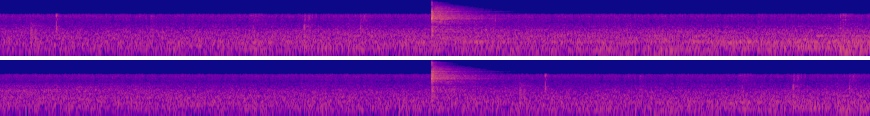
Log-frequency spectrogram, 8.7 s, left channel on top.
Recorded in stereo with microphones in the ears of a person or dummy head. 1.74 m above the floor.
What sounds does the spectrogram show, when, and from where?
4.3 s a clap: 5° left (ahead or behind), 1.5 m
